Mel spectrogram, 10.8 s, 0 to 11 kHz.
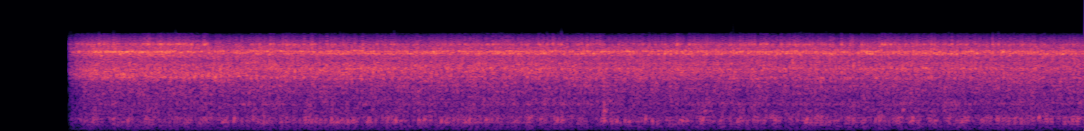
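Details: Vetrok-8 small two-stroke outboard, part 2: steady fast idle with a rough, uneven rattle through the buzz; engine knock, cause not confirmed.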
